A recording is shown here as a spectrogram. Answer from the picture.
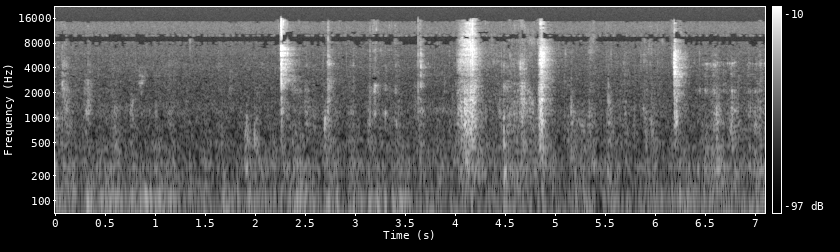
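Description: Quiet eating: soft mouth clicks and smacks of someone chewing food, a few separate ones standing out a little over two seconds in, around four seconds in and near six seconds.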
